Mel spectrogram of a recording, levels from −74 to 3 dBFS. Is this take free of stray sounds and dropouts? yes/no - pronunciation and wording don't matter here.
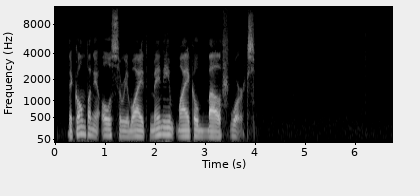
yes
